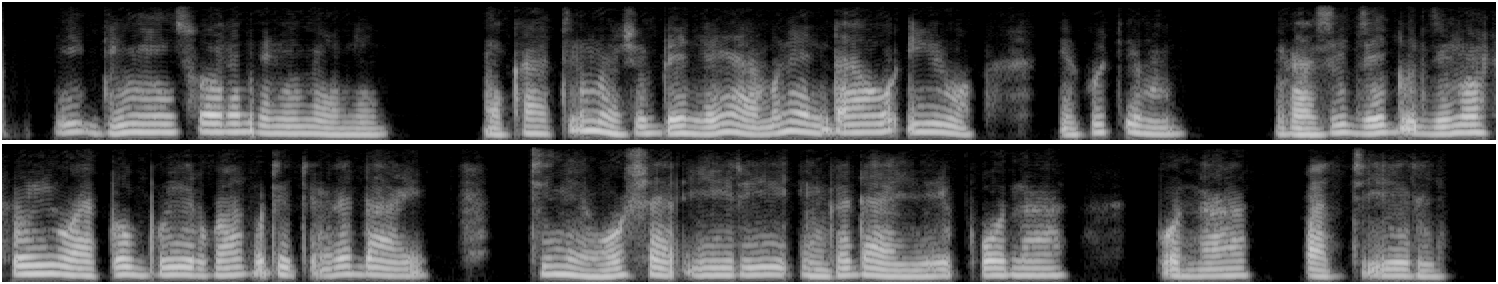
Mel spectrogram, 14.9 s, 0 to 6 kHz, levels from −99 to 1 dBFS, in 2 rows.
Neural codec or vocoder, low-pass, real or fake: codec, 16 kHz, 4 kbps, FreqCodec, smaller model; 5.4 kHz; fake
